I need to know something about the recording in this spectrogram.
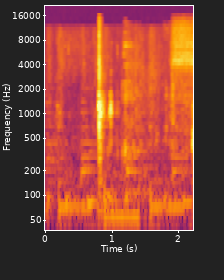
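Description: Near silence: faint room tone with two light clicks or knocks about a second in.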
